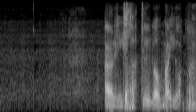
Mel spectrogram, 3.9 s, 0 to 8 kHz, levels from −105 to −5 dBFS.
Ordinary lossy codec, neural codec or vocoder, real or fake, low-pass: none; codec, 24 kHz, 1.5 kbps, HILCodec; fake; 7.2 kHz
